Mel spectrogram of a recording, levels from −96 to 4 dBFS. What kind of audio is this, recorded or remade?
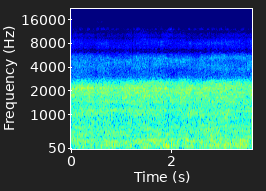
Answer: remade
